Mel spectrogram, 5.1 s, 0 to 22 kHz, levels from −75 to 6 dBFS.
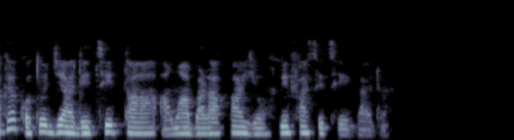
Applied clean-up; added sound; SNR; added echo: none; none; none; none.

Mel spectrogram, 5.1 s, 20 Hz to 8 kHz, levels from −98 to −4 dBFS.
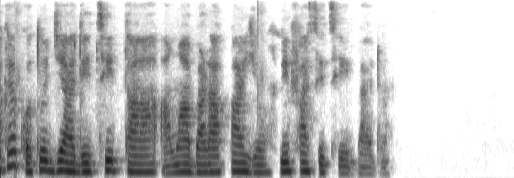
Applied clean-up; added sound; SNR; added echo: neural separator model SepFormer DNS4.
